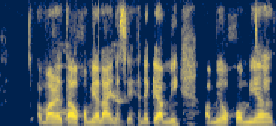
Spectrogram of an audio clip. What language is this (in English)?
Assamese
